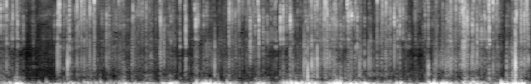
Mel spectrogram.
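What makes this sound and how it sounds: Long nails tap and scratch across a large, unwrapped, solid segmented milk chocolate bar with raised squares, resting on a towel. A dense stream of quick, dry, crunchy scratches and crisp taps alternates with brief quiet pauses, with bright crackle on top and a soft low thump underneath.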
